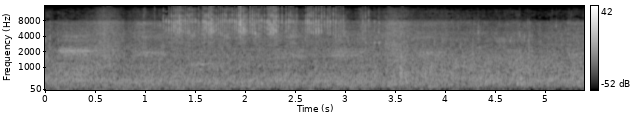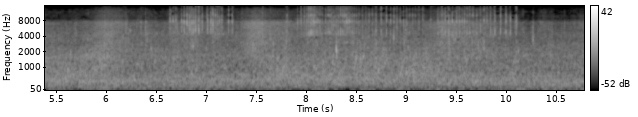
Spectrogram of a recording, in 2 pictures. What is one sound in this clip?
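A river rushes and gurgles close by.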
